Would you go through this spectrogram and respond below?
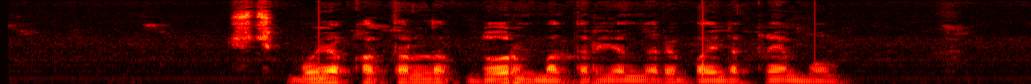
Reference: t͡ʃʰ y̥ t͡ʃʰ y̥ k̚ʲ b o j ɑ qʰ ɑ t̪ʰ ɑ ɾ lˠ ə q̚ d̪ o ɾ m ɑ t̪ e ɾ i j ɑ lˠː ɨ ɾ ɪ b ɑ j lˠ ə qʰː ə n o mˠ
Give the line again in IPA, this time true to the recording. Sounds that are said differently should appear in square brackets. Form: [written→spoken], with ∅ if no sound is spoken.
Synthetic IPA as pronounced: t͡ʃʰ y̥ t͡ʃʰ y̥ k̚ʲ b o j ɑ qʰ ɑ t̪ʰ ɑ ɾ lˠ ə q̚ d̪ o ɾ m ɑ t̪ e ɾ i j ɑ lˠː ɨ ɾ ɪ b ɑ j lˠ ə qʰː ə [n→m] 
